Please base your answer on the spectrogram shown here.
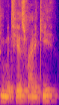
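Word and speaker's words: Matthias Reinicke: my name yes my name is Matias Raniki mat t h i a s r e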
